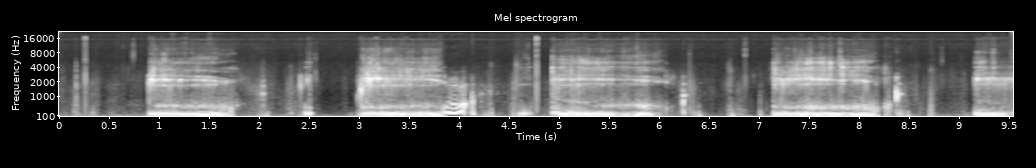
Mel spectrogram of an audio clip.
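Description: Long, loud, low rumbling gurgles in repeated bursts; hunger-related stomach growling, a normal bowel sound.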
